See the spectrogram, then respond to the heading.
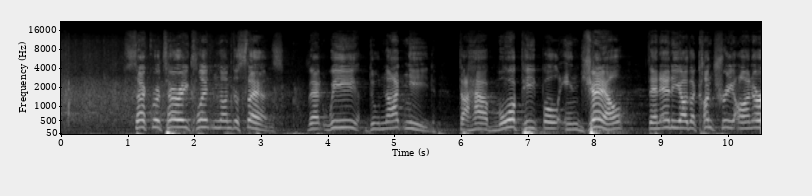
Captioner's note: applause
